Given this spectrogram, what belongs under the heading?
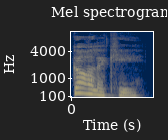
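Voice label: "garlicky", British English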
